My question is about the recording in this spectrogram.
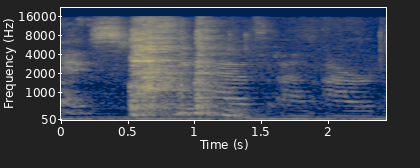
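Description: A person coughs once to clear their throat: one loud, rough burst about half a second in, lasting under a second.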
